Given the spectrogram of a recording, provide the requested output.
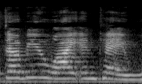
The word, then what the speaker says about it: WYNK: And you have to wink when you say it like that. It's it's WYNK, What You Need to Know, 2017.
